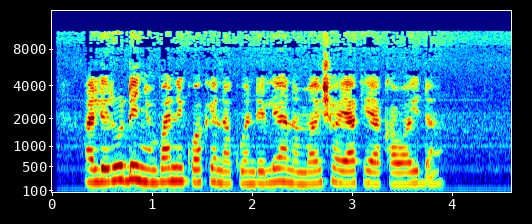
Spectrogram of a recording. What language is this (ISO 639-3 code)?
swa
